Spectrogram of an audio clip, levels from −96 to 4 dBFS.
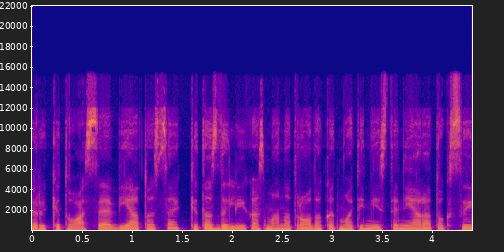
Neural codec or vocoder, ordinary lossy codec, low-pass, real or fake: none; Opus, 24 kbps; 14.4 kHz; real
